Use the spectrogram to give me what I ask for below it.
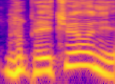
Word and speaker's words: Patreon: Did I say that word right? Patreon, yeah.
